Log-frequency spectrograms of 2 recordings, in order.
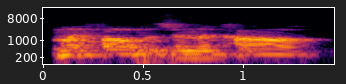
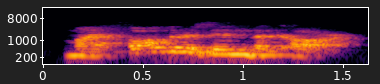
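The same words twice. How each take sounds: First: Lower, non-rhotic British reading; British English demo sentence. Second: Rhotic American reading, every R sounded; American English demo sentence; General American. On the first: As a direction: say it in received pronunciation, no R in father's or car. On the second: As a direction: say it in General American with a clear R in father's and car. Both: Shown as a demonstration. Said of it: "Listen to the difference".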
